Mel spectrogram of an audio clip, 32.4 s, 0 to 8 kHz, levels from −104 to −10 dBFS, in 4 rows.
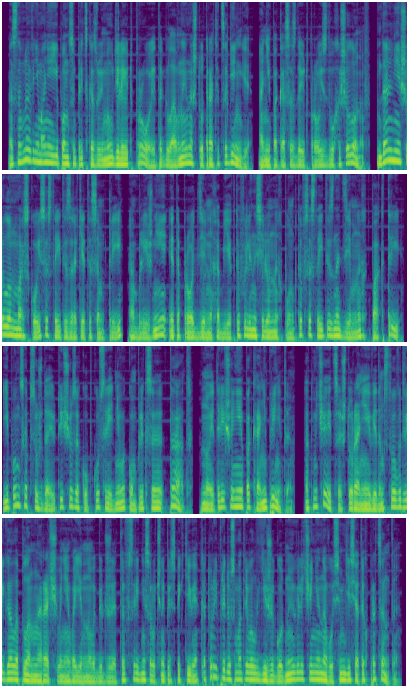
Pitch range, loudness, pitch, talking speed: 90-125 Hz, -26 LUFS, 105 Hz, 130 wpm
